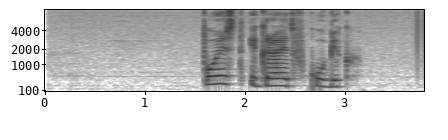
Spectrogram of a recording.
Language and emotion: Russian, neutral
